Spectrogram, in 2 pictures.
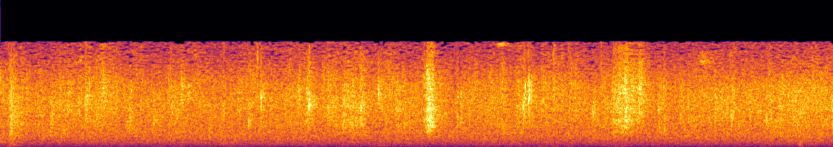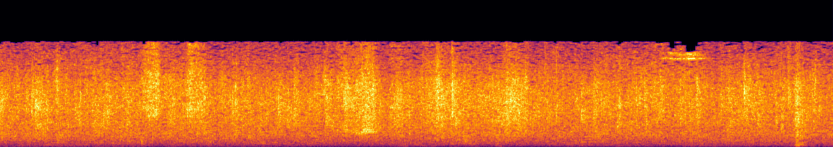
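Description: Steady rain hissing, with now and then a brief louder rustle or patter.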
